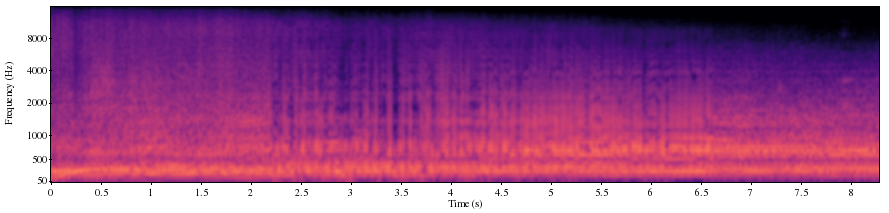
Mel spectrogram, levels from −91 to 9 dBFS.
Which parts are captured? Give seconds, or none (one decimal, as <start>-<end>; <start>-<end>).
0.0-2.2; 6.6-8.3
